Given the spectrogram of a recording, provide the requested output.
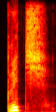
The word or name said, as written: bridge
